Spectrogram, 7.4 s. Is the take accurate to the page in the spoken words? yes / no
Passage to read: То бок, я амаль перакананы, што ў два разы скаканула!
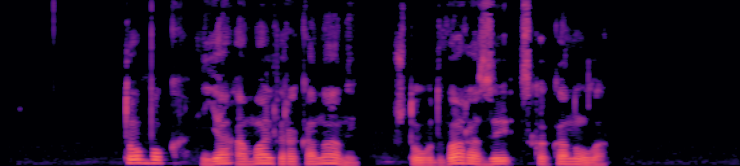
yes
